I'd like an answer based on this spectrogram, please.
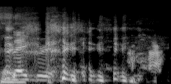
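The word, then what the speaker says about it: Cécred: I said Secret, but Sacred. It's spelled weird with a C. It's not your fault. It's Sacred.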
